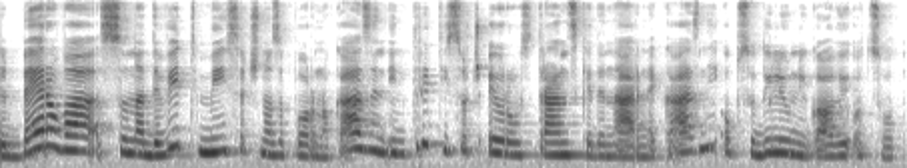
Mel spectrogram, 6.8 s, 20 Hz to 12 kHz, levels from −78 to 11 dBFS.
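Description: The speech signal stays steady and continuous throughout, with no audible technical faults at any point.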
